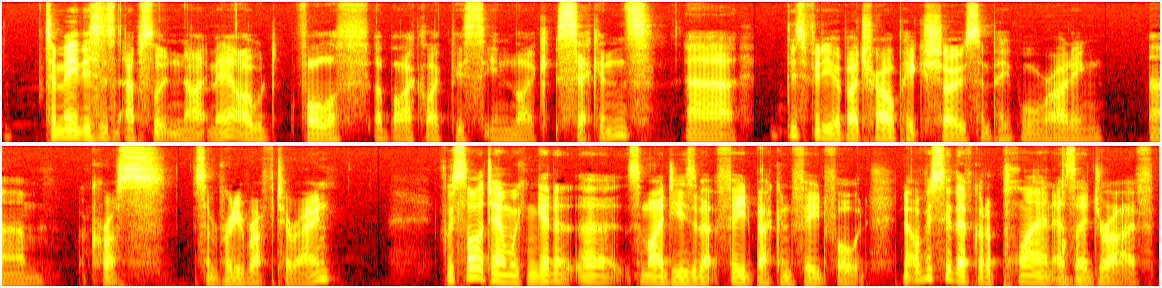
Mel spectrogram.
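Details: Adult male speaker; typical speech.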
